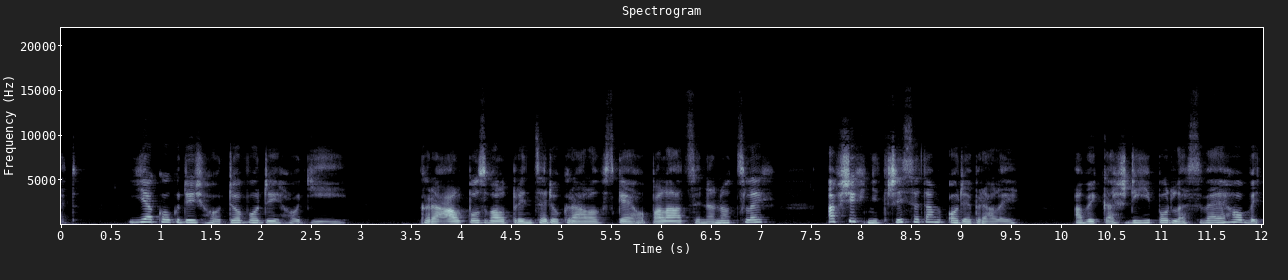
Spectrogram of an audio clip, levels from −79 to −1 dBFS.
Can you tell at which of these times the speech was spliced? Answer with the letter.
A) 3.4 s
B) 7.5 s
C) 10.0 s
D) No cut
A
